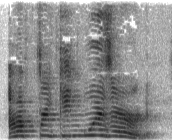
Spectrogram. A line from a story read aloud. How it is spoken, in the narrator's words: Sam shouted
